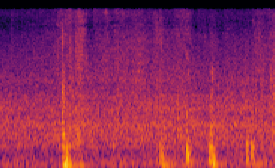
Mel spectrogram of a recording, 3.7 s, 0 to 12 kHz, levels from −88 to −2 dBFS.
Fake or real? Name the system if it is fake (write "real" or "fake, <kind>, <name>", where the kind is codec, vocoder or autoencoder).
real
